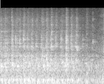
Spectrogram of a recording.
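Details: Hero Splendor motorcycle that shut off with a noise while riding: rough running with a heavy, uneven clatter down low and a rattle on top, suspected from the crank area. Cause not confirmed.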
